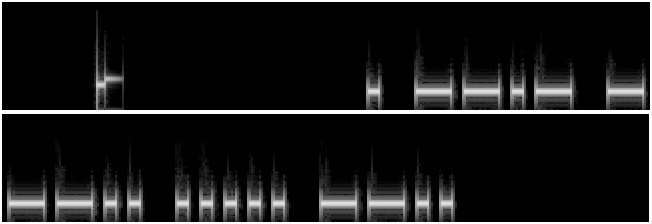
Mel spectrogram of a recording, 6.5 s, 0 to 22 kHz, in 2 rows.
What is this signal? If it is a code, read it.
Morse code, heard as a keyed tone, about 20 wpm, 700 Hz. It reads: EQ85Z
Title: Code Groups - 5 Letter:Numbers - 20wpm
